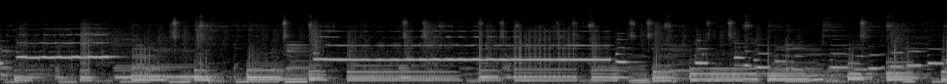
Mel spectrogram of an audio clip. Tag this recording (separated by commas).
Music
